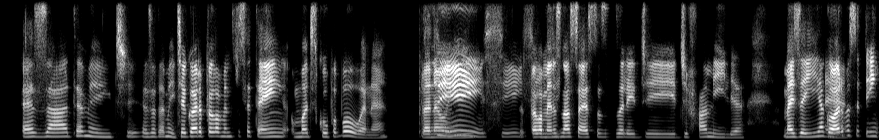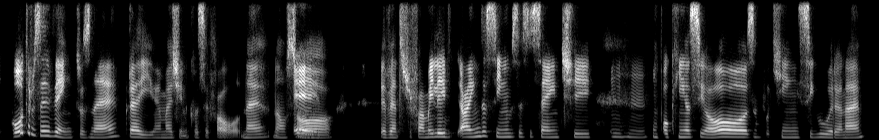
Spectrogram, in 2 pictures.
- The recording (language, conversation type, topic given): Portuguese, advice, Como posso lidar com a ansiedade antes e durante eventos e reuniões sociais?
- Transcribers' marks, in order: tapping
